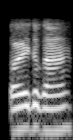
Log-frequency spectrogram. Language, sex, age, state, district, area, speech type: Goan Konkani, male, 18-30, Goa, Canacona, rural, conversation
